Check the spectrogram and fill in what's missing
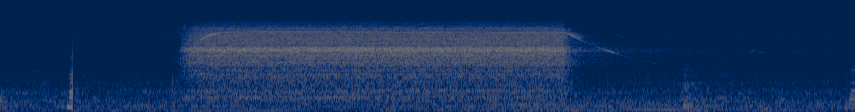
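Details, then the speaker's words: Dry cutting (no water spray) with a high-speed dental handpiece during a molar crown preparation for a PFM crown: a steady high-pitched whine for about three seconds, then spin-down. Dry cutting leaves a rougher finish than cutting with water. "all right now this would be a little rough why because I have done dry cutting all right I want you guys to probably use water if you feel to it'll give you a much better smoother finish"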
